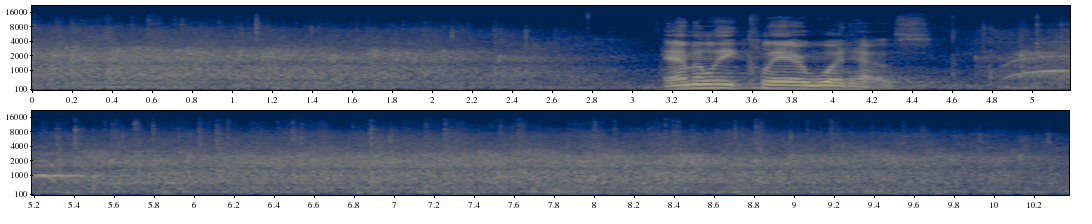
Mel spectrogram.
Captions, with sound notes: Emily Claire Woodhouse. (AUDIENCE APPLAUDING)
